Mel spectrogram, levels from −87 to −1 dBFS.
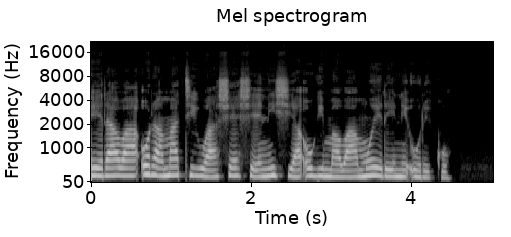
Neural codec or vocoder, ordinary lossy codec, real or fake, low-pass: none; MP3, 96 kbps; real; 19.8 kHz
